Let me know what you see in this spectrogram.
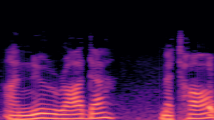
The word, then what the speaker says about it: Anuradha Mittal: His name is spelled A-N-U-R-A-D-H-A-M-I-T-T-A-L. I believe it's pronounced Anuradha Mittal. – It's Anuradha Mittal.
